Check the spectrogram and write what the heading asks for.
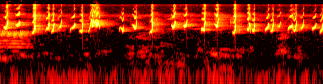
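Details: Combination fill-in song of a long-tailed shrike (cendet): continuous quick twittering of sharp, squeaky chirps and clipped notes, a short high squeal early on, delivered at a steady, chattering pace.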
